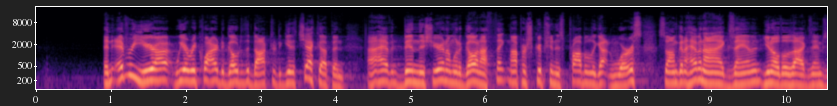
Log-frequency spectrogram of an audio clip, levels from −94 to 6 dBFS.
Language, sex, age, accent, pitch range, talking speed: English, male, 40-59, American, 125-195 Hz, 275 wpm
